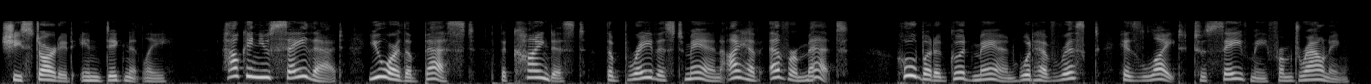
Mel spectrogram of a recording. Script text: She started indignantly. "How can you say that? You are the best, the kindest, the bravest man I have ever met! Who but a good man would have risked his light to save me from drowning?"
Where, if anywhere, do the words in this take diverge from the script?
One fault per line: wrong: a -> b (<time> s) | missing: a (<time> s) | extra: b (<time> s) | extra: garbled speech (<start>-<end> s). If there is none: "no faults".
no faults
